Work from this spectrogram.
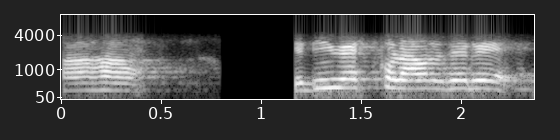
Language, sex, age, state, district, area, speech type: Kannada, female, 60+, Karnataka, Belgaum, rural, conversation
